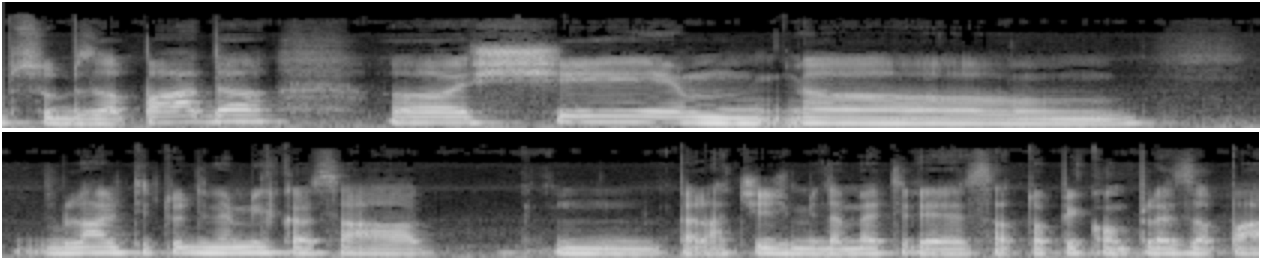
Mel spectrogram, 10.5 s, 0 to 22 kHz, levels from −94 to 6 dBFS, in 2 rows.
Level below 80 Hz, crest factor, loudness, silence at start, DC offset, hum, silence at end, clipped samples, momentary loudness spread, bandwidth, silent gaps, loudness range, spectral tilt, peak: -42 dBFS; 16 dB; -19 LUFS; 0 s; under 0.1%; none; 0 s; under 0.1%; 9 LU; 13 kHz; none; 3 LU; -6.5 dB/octave; -2 dBFS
